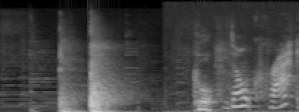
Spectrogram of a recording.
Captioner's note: hand thudding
